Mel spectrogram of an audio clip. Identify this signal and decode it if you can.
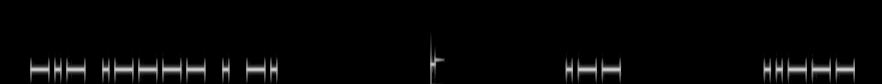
Morse code, heard as a keyed tone, about 20 wpm, spaced as for 12 wpm, 700 Hz. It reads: K1EN W2
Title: USA Call Signs - 4 Characters - 8x Character Spacing - 20wpm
